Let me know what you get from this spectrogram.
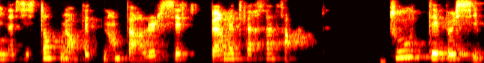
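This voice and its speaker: A woman's high voice at a fairly quick pace. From Switzerland. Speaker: business founder and coach. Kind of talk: podcast interview. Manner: animated.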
